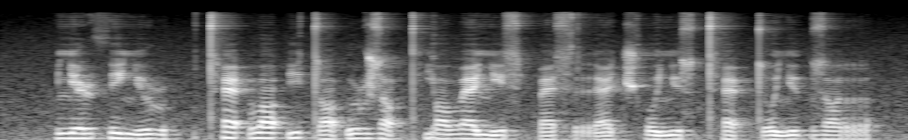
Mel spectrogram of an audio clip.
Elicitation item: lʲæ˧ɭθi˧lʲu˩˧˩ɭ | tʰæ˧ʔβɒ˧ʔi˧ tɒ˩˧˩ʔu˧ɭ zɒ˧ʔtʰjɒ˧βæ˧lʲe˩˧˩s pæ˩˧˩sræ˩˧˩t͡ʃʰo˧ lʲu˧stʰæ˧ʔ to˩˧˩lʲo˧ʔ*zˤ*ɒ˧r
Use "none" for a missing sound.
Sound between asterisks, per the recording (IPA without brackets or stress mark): z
